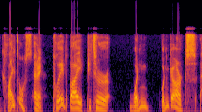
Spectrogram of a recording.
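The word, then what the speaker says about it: Klytus: That pronounce his name Klytos.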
